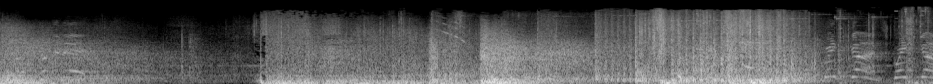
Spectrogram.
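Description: A planted explosive charge detonates in the Medal of Honor Warfighter multiplayer shooter: a heavy boom hits suddenly, then rolling rumble and scattered gunfire continue loudly for several seconds.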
